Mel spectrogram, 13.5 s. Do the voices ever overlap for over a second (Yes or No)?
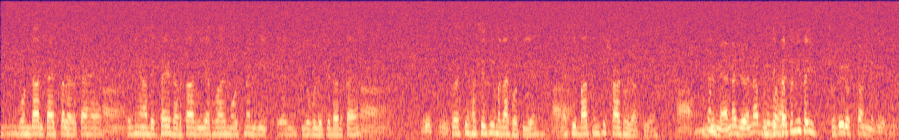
No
